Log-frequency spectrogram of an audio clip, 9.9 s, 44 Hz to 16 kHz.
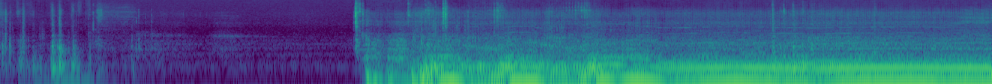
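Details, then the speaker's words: Acura RSX with K24 swap and Type S oil pump, first start after timing chain install (4-bar K-tune MAP sensor retuned): engine catches and idles steadily with a thin constant supercharger-like whine from the timing cover, traced to the wrong oil pump chain guide. "we did get the car running, but in that video you can hear a almost like a whining noise. Like it almost sounded like it had a supercharger or something on it."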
